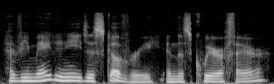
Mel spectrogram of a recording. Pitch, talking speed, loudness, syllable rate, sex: 150 Hz, 195 wpm, -16 LUFS, 5.6 syllables/s, male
